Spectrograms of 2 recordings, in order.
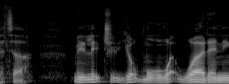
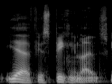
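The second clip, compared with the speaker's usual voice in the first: usual speaking voice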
